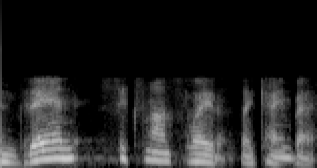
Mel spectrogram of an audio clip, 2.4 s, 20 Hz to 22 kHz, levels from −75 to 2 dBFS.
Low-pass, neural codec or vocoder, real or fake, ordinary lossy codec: 7.2 kHz; codec, 16 kHz, 2 kbps, FreqCodec, larger model; fake; AAC, 16 kbps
